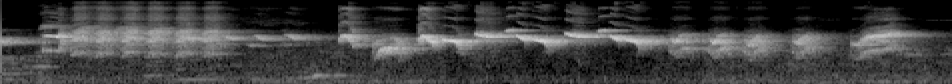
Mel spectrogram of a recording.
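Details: Wambi mini as training audio for tledekan: a buzzy high trill followed by a lively string of quick, varied, slurred whistles that fall in pitch.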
